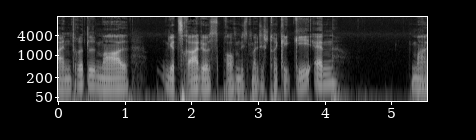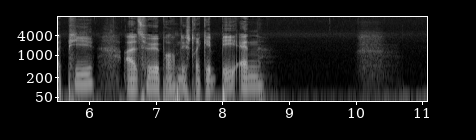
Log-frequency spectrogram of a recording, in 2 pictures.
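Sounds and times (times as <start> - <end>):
faint breath in: 1.1 - 1.4, 6.1 - 6.6, 10.0 - 10.7.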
